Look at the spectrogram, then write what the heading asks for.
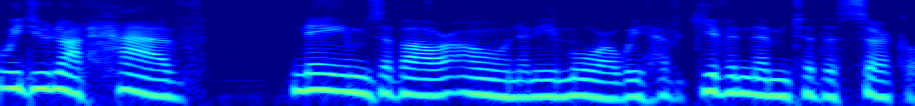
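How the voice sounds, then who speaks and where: Using a put-on character voice, a man speaks at a medium pitch with ordinary pitch variation. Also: moderate pace. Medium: actual play. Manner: formal, solemn.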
